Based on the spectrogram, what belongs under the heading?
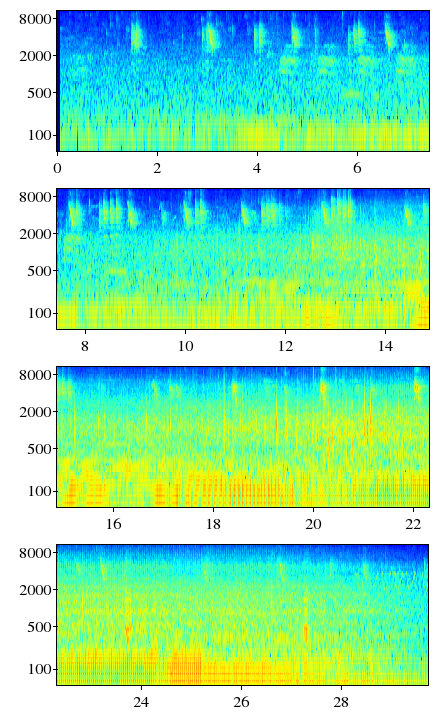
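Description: Birds chirping, short calls repeated about once a second, over a low droning background that swells up about halfway through and eases off near the end.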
